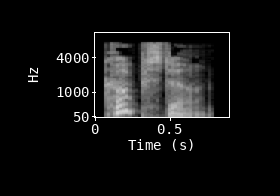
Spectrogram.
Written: copestone

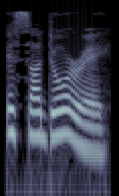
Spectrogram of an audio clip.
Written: isadore

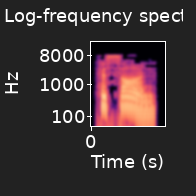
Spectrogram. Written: hasan

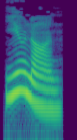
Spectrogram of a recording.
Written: eunan

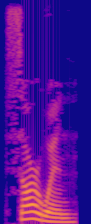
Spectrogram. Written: sarwin

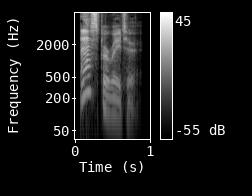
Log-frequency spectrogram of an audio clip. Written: aspirator

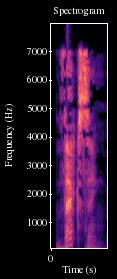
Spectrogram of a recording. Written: vexing

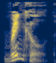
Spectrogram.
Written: wrinkled

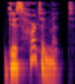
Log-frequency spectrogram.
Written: disheartenment

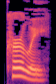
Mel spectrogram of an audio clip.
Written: curley

